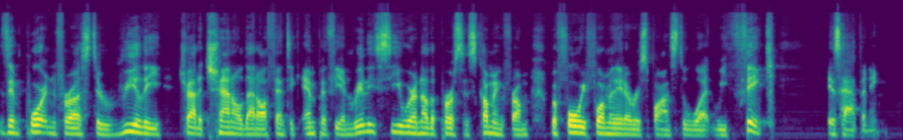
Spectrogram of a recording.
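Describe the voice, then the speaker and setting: Very fast speech with ordinary pitch variation and a dry, close sound with no echo. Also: man, medium pitch for a man. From Jamaica. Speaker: motivational speaker and coach. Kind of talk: interview conversation. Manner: animated.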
